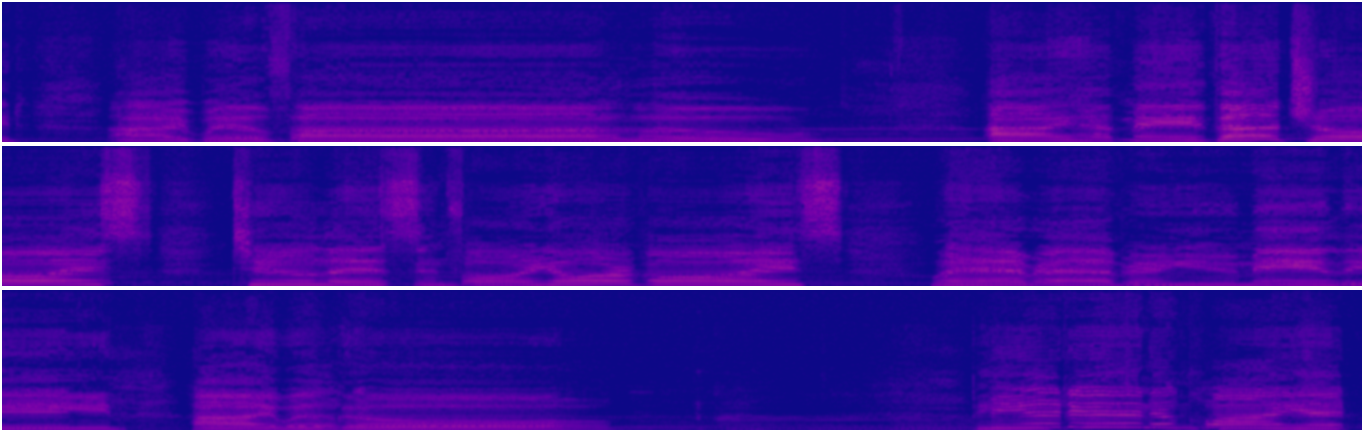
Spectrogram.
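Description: Voices singing a worship song in phrases of held notes, with short pauses between phrases and a longer pause near the end.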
